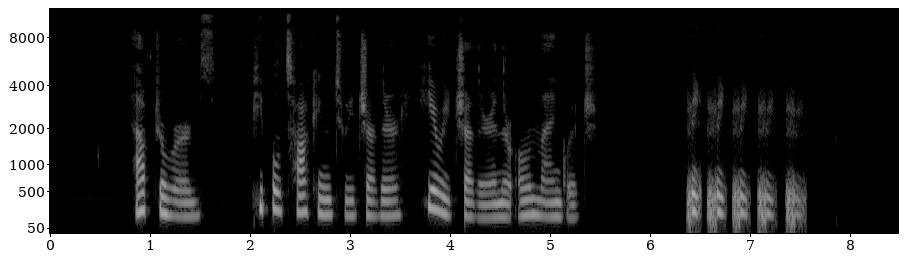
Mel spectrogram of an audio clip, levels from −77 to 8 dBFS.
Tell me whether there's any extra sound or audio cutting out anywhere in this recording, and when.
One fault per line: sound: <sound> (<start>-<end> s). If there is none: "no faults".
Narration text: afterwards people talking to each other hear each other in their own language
sound: laugh (6.4-7.6 s)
